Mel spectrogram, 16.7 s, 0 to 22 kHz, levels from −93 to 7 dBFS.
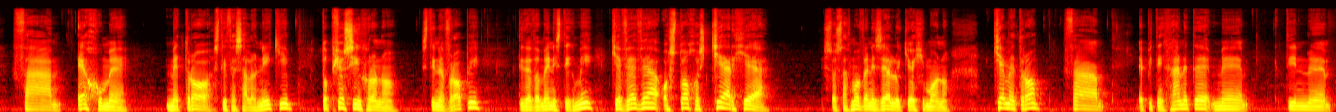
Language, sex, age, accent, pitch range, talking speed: Greek, male, 30-49, native, 105-135 Hz, 110 wpm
